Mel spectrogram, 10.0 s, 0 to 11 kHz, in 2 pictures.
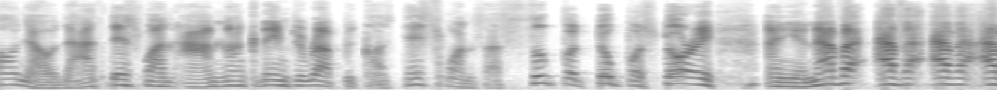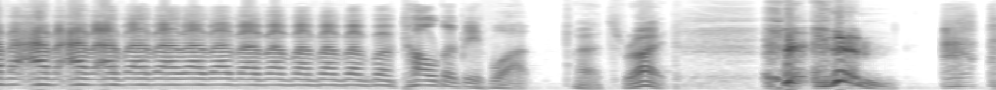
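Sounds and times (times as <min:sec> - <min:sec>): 
speech: 0:00.0 - 0:09.9
person clearing throat: 0:08.8 - 0:09.9.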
